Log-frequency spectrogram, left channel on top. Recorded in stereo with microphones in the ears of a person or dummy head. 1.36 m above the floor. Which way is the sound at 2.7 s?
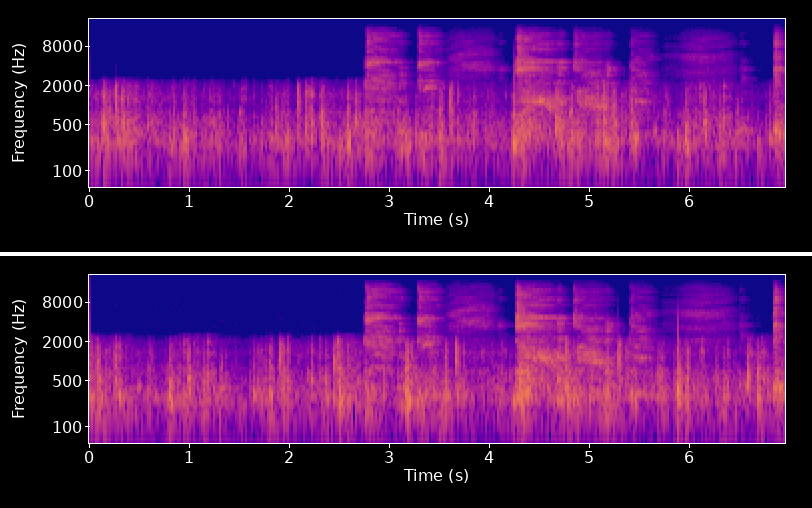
25° right (ahead or behind).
